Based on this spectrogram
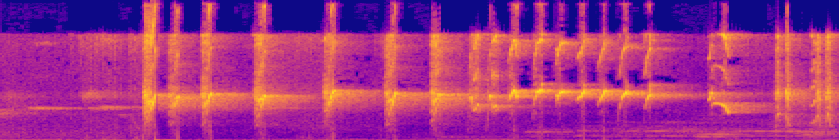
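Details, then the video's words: High-pitched sunbird song from the bird called kolibri ninja, used as a lure: sharp chips speeding into a rapid run of a dozen evenly repeated bright notes, ending in a short falling whistle. "SEMUA Burung KOLIBRI CUEK LANGSUNG RESPON DAN GACOR Dengan PANCINGAN INI!KOLIBRI NINJA GACOR"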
